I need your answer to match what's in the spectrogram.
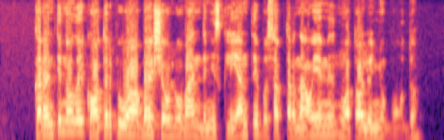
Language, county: Lithuanian, Klaipėda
